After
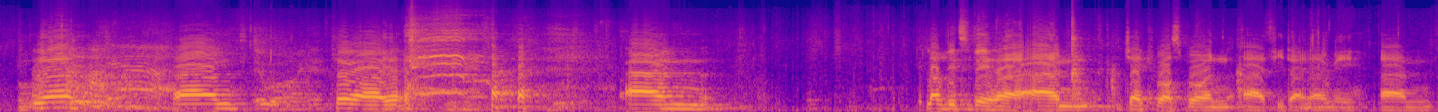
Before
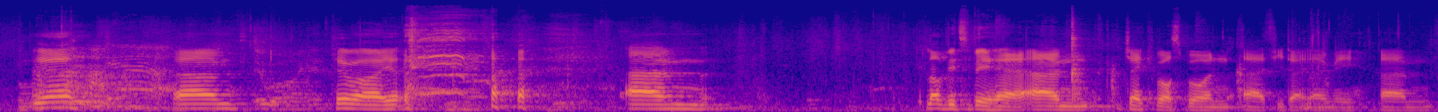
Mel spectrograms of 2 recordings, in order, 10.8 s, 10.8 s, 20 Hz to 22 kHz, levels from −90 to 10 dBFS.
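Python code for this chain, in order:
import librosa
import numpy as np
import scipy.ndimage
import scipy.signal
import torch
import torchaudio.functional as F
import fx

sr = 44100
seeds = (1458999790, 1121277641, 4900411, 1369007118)

p1 = fx.diode_clip(x, sr, knee_db=-26.5)
p2 = fx.rider(p1, sr, range_db=3, speed_s=2.0)
p3 = p1 + F.gain(torch.from_numpy(p2), -2.0).numpy()
p4 = fx.leveller(p3, sr, passes=2)
y = F.gain(torch.from_numpy(p4), 2.5).numpy()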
